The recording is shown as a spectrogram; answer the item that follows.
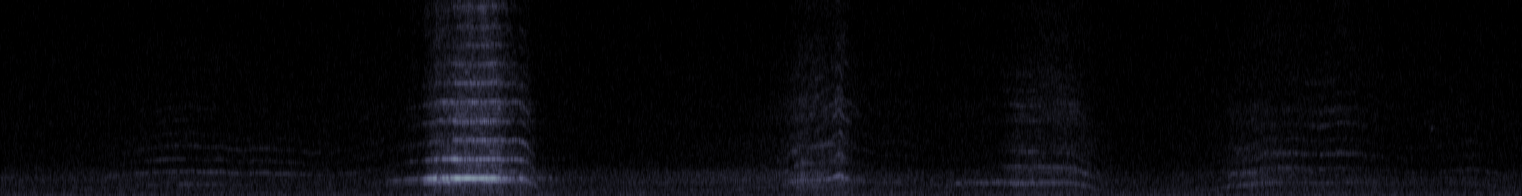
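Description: A series of five drawn-out animal calls, each rising and falling in pitch. The loudest and highest comes about four seconds in, and fainter ones follow at intervals of a couple of seconds.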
